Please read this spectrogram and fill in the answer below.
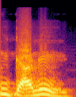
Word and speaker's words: Italy: क्योंकि हमारे जो प्रोनाउंसिएशन, जो इटाली का स्पेलिंग है ITALY लिखता ना, लेकिन जो प्रोनाउंसिएशन होता है आई क्या होता है ना, इटाली बोलता है, ई का पहले पार्ट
